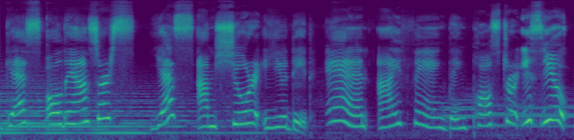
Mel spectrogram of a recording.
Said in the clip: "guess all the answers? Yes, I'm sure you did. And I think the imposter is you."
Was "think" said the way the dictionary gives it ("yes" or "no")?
yes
